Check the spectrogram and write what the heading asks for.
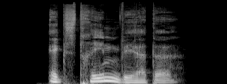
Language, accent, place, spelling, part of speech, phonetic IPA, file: German, Germany, Berlin, Extremwerte, noun, [ɛksˈtʁeːmˌveːɐ̯tə], De-Extremwerte.ogg
- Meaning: nominative/accusative/genitive plural of Extremwert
